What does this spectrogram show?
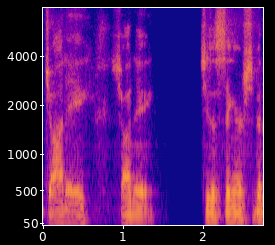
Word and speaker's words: Sade: Jade? No, not Jade. Sade.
